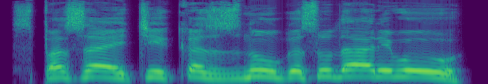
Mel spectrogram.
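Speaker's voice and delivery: high-pitched alarm call; crying out. A narrator's reading. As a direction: raise the alarm to the servants. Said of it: "крича служителям".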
